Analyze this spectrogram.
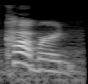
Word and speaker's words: cupboard: So the word here, cupboard, has 2 schwa sounds. So P is silent and it has 2 schwa sounds, 2 schwa vowel sounds. Okay, so we read it as cupboard.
